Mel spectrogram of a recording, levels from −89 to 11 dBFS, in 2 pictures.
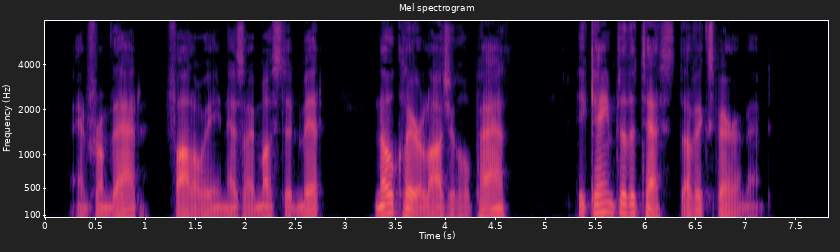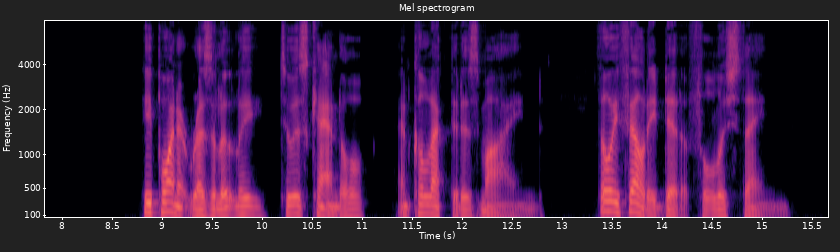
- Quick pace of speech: No, average, 140 wpm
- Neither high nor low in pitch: No, very low, 85 Hz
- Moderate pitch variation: No, wide, 7.8 semitones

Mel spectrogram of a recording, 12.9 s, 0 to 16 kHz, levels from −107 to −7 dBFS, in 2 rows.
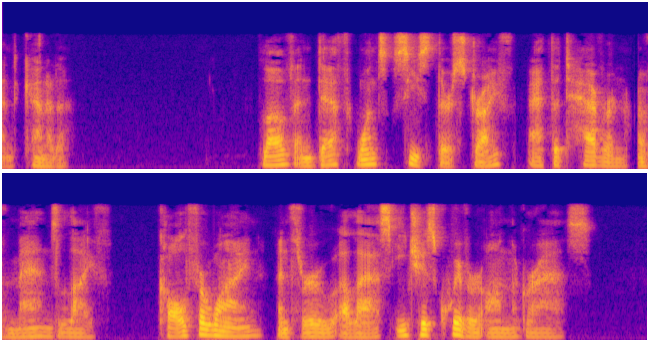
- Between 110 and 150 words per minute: Yes, slow, 135 wpm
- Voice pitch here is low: Yes, very low, 90 Hz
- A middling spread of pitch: Yes, average, 4.0 semitones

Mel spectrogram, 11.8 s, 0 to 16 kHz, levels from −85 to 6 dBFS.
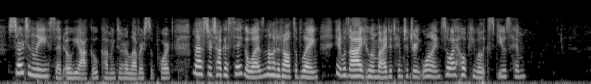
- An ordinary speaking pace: Yes, average, 165 wpm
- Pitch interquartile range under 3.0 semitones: No, average, 5.1 semitones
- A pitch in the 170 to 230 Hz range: No, high, 245 Hz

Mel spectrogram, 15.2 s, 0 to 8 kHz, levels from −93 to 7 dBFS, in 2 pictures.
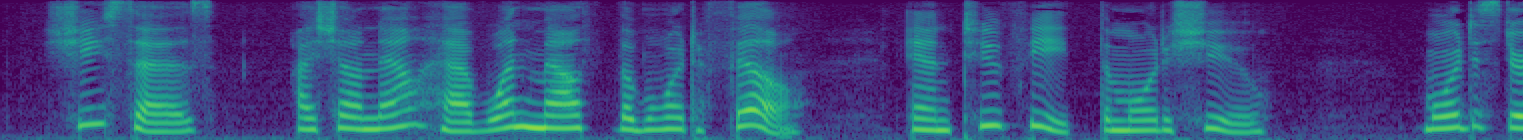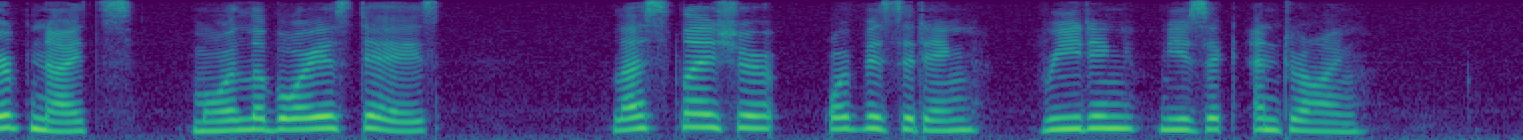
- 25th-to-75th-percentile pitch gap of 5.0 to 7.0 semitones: No, average, 3.2 semitones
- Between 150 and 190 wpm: No, slow, 135 wpm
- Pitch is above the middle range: Yes, high, 235 Hz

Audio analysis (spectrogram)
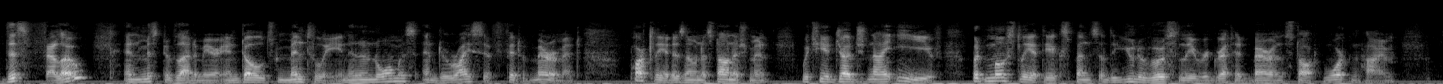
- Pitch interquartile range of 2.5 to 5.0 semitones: Yes, average, 3.8 semitones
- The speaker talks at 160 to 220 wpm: No, average, 150 wpm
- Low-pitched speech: Yes, low, 105 Hz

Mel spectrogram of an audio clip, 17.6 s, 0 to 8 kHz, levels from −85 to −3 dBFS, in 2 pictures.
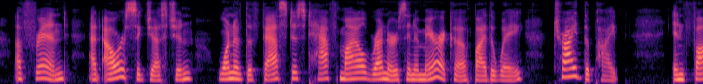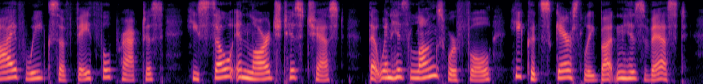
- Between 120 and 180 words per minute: Yes, average, 145 wpm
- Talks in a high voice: Yes, high, 195 Hz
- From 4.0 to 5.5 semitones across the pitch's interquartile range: Yes, average, 4.5 semitones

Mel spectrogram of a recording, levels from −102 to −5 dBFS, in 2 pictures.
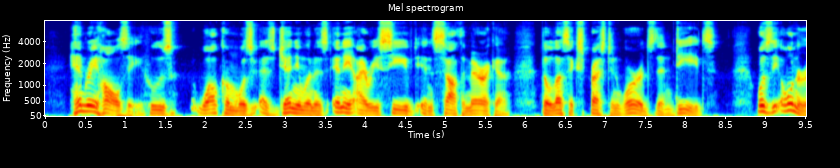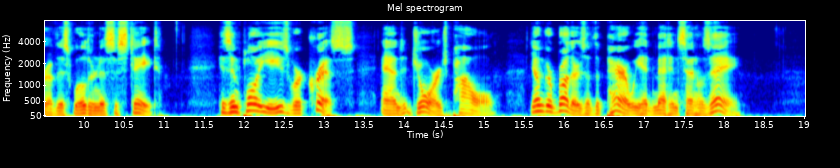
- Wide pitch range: Yes, wide, 6.0 semitones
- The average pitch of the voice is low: Yes, low, 110 Hz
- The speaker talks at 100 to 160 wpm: Yes, average, 150 wpm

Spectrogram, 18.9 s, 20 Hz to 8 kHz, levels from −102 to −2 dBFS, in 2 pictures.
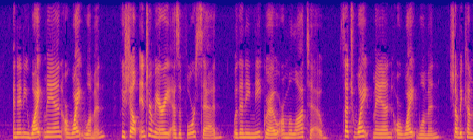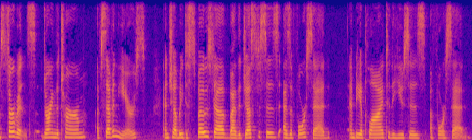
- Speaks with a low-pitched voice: No, high, 210 Hz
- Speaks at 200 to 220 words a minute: No, average, 155 wpm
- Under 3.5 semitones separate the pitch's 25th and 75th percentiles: Yes, average, 2.8 semitones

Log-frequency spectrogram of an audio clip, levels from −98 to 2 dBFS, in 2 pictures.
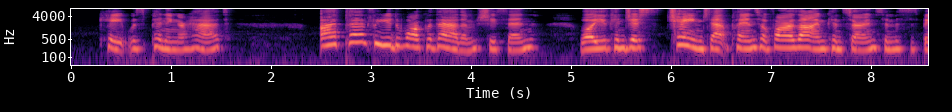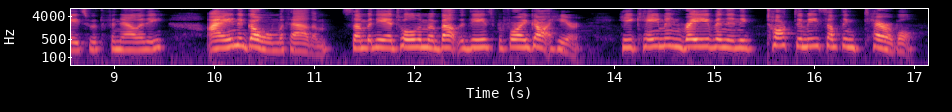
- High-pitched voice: Yes, high, 235 Hz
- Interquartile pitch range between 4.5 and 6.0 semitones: No, average, 3.1 semitones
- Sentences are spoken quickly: Yes, fast, 215 wpm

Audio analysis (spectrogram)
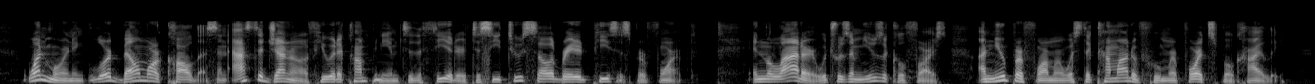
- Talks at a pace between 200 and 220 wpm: Yes, fast, 205 wpm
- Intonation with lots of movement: Yes, wide, 6.9 semitones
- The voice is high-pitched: No, low, 120 Hz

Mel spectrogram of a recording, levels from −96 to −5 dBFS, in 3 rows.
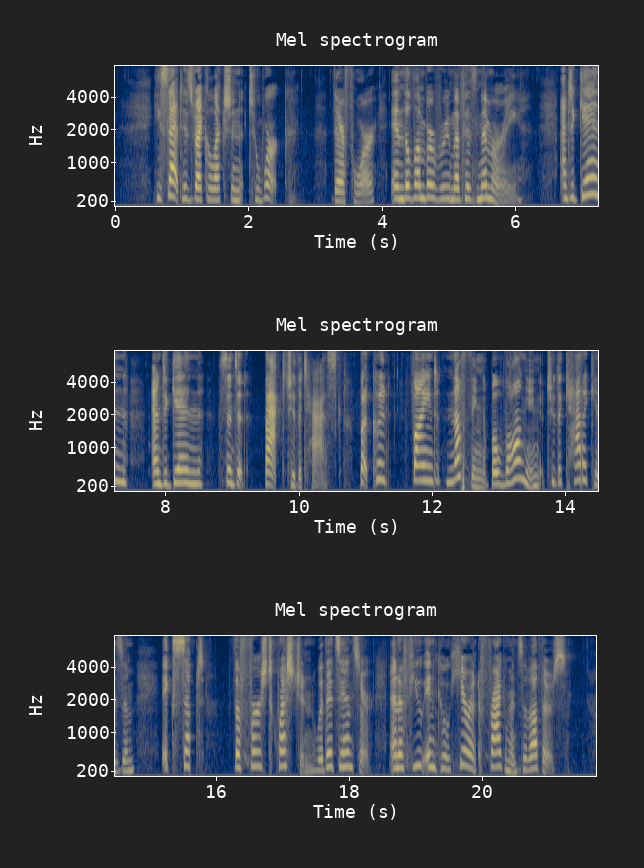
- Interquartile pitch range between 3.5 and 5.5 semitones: Yes, average, 4.0 semitones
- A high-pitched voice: Yes, very high, 260 Hz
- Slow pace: Yes, slow, 125 wpm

